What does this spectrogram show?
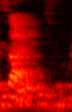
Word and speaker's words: psi: सो ये हो गया अपना डायहेड्रल एंगल, और इसका सिंबल होता है, साइन, ग्रीक लेटर, ओके, इसका सिंबल होता है साइन, SI, ऐसे इसका प्रोनाउंसिएशन। PSI होता है एक्चुअली, पर स्पेलिंग से सिर्फ साइन, ओके, हो गया।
